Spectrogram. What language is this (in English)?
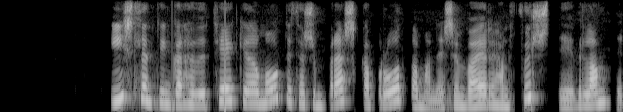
Icelandic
